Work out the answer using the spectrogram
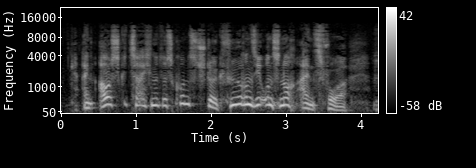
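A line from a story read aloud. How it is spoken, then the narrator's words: Calling out. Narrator (German): rief der Batteriekommandeur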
